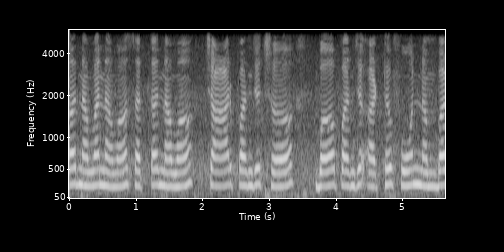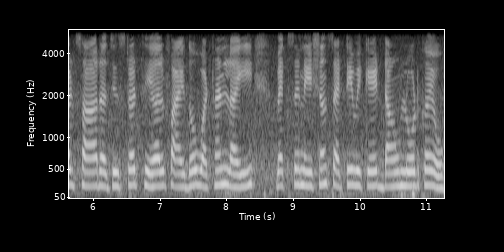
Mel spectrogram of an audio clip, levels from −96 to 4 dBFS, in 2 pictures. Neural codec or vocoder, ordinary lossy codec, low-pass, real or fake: none; none; 5.4 kHz; real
